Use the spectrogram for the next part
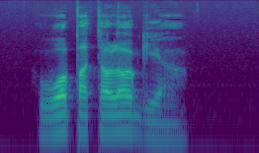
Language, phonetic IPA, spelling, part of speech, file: Polish, [ˌwɔpatɔˈlɔɟja], łopatologia, noun, Pl-łopatologia.ogg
